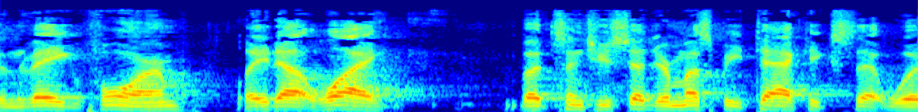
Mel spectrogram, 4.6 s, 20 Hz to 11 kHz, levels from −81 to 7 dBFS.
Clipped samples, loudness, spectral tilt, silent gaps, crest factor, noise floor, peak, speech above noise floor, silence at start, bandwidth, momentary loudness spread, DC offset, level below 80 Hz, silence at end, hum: under 0.1%; -19 LUFS; -4 dB/octave; none; 20 dB; -50 dBFS; 0 dBFS; 31 dB; 0 s; 8.4 kHz; 8 LU; under 0.1%; -56 dBFS; 0 s; none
